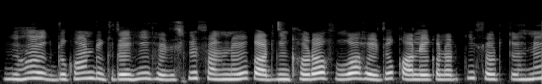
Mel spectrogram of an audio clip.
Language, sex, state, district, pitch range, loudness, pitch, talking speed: Hindi, female, Odisha, Sambalpur, 230-265 Hz, -14 LUFS, 240 Hz, 200 wpm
